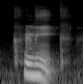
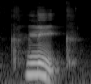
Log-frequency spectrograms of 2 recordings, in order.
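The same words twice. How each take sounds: First: The vowel is a tense, pure 'ee'. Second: The vowel is a tense, pure 'ee'.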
